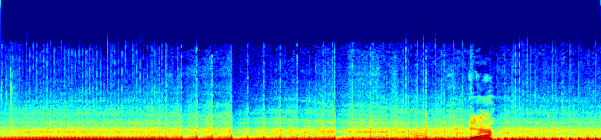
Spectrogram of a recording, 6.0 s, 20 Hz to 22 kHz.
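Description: A KTM 890 Adventure R Rally motorcycle rides along with a steady, loud engine drone, a brief rising rev near the end, and a short spoken word over it.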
